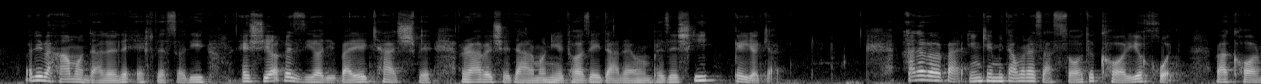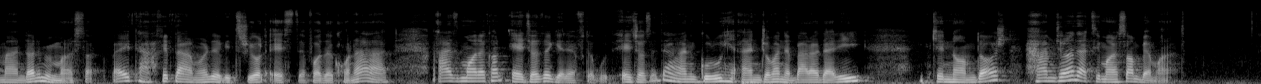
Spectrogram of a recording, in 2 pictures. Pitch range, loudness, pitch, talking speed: 105-145 Hz, -23 LUFS, 115 Hz, 125 wpm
